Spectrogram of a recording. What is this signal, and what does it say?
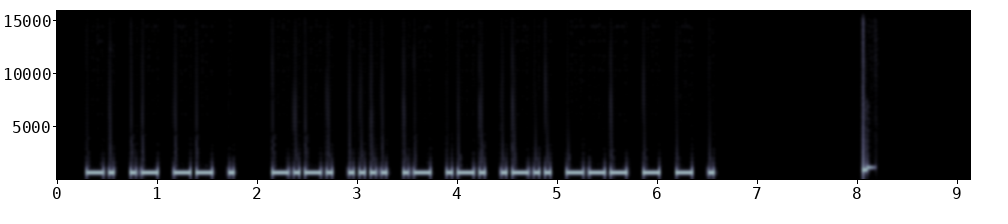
Morse code, heard as a keyed tone, about 22 wpm, 700 Hz. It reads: NAME CHARLOTTE
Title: Practice QSO - Exchange 1 - Beginning - 22wpm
